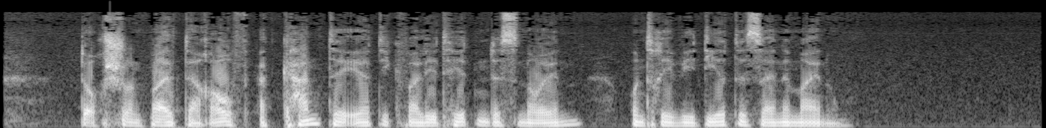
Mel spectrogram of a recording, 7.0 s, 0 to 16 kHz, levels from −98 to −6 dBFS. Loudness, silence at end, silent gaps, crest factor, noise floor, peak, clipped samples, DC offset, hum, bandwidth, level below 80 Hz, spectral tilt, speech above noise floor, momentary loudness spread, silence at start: -14 LUFS; 1.3 s; none; 16 dB; -56 dBFS; 0 dBFS; under 0.1%; under 0.1%; none; 11.5 kHz; -26 dBFS; -5.5 dB/octave; 42 dB; 6 LU; 0.05 s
